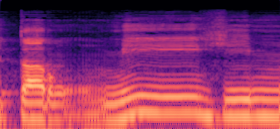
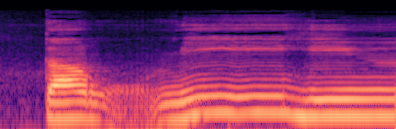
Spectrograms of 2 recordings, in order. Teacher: Jadi dia tak jadilah ikhfa' tu kita nak sembunyikan mim mati tu. Sekarang kita kata cara nak baca ikhfa' syafawi ni, dia kena renggang sikit.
